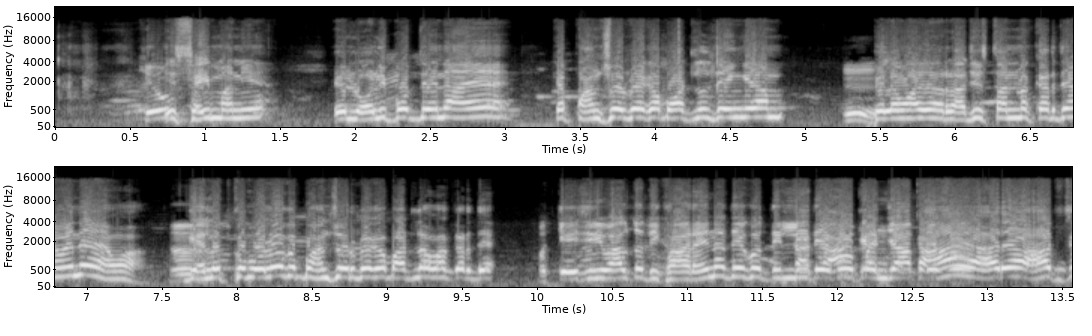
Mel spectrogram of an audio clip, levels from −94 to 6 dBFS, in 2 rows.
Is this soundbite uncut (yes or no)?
yes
